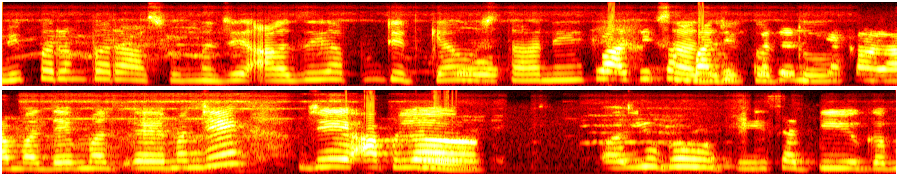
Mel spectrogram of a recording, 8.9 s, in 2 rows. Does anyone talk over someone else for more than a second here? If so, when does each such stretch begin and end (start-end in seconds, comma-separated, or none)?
none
